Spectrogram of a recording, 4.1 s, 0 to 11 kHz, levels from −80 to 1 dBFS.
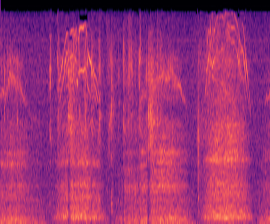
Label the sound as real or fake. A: real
